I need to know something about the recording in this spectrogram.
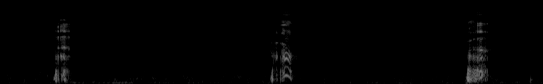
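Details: Hiccups described as painful and called neck hiccups: three short, abrupt throat sounds, irregularly spaced over about five seconds.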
